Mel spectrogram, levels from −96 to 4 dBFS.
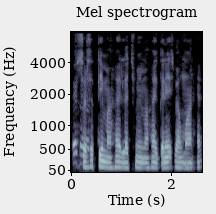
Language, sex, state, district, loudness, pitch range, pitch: Hindi, male, Bihar, Jamui, -30 LUFS, 105-115 Hz, 110 Hz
